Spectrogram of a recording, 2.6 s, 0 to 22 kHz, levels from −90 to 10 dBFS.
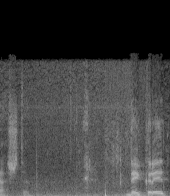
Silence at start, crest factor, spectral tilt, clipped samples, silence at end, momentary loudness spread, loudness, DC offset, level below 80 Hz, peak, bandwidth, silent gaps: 0 s; 14 dB; -3 dB/octave; under 0.1%; 0 s; 15 LU; -24 LUFS; under 0.1%; -42 dBFS; -10 dBFS; 16 kHz; none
